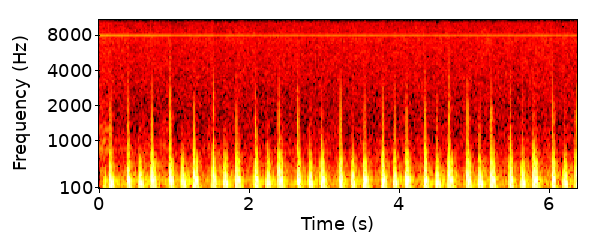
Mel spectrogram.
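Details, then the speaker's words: Gallop rhythm in left ventricular failure, heard at the apex with the stethoscope bell: a fast, regular heartbeat with an extra low sound in each cycle, giving a triple rhythm. "4 كان جالوب ريزم في حالة الليفت فنتريكولار فيلير."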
